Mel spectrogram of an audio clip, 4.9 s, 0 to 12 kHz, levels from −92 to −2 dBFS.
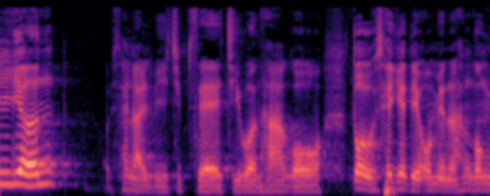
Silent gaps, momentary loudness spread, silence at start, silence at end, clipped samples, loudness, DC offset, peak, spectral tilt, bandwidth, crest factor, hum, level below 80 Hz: none; 16 LU; 0 s; 0 s; under 0.1%; -30 LUFS; under 0.1%; -8 dBFS; -4 dB/octave; 11 kHz; 22 dB; none; -58 dBFS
